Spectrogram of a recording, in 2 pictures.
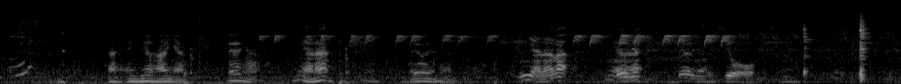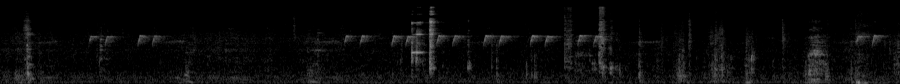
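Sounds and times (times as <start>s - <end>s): small bird chirping: 2.3s - 15.8s, 17.5s - 18.0s
utensils clinking against pot: 8.0s - 10.1s, 13.1s - 13.8s.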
